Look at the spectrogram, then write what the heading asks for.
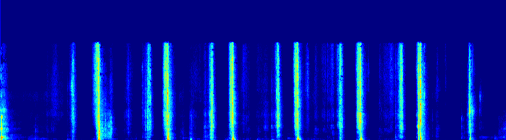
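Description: Crisp snapping clicks of playing cards being handled in card flourishes, about a dozen sharp flicks at an uneven pace with short quiet gaps between them, and no one talking.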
